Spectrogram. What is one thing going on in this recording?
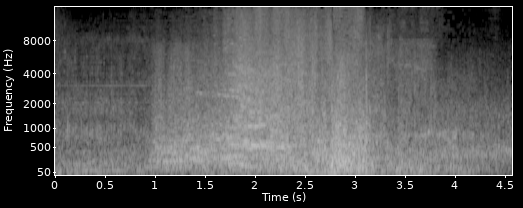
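Thunder rumbles loudly through a storm.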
